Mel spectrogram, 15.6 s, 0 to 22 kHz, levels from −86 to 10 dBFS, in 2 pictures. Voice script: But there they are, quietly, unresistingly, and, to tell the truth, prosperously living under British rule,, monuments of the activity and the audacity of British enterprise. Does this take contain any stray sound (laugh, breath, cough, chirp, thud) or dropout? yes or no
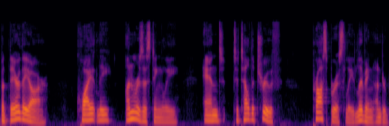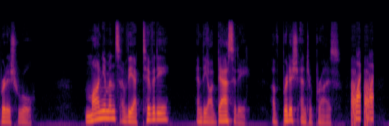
yes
